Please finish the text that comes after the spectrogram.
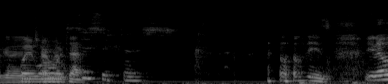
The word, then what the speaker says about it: Sisyphus: Sisyphus. Well, there you go. You know what? Do you know where I pronounced it from?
